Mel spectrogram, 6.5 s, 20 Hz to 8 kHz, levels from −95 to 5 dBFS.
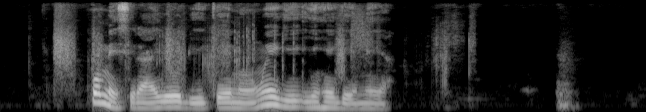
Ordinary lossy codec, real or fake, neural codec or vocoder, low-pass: none; real; none; 7.2 kHz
